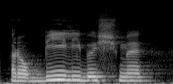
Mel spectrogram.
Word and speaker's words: robilibyśmy: Mianowicie chodziliśmy, widzieliśmy, robilibyśmy, pisalibyśmy, śpiewalibyśmy. Zauważcie, że tam, gdzie mamy końcówkę li bądź libyśmy, nie akcentujemy tej części słowa.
